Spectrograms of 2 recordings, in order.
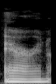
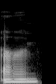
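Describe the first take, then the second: First: The name is said with two syllables. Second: The name is said as one syllable. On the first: This is the name's real pronunciation. The speaker calls it right. "I know it's Aaron" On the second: This pronunciation follows the spelling. The speaker calls it wrong. "I'm gonna keep saying Earn. That's how it's fucking spelled"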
